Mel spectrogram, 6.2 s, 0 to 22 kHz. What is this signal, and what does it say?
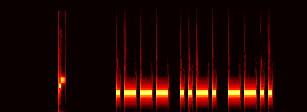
Morse code, heard as a keyed tone, about 15 wpm, 700 Hz. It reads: JFZ
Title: USA Call Sign Postfixes - 3 Letters 15wpm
